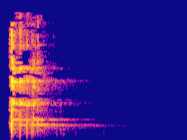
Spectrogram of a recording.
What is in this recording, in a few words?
Foley, Aluminum Spray Can Being Placed Down On Concrete; Set Down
